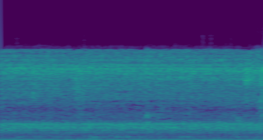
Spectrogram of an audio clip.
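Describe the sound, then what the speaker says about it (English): Tap water running steadily into a sink while a makeup brush is rinsed under the stream with fingers, a continuous close splashing hiss alone. "Then I run that under the water, doing this with my fingers"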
